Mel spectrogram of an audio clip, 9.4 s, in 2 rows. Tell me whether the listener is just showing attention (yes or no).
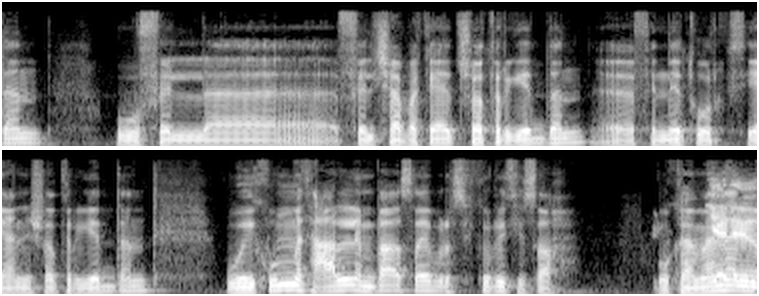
no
